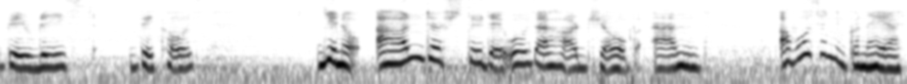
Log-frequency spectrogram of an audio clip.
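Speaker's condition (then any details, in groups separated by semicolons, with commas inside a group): Mixed cerebral palsy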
